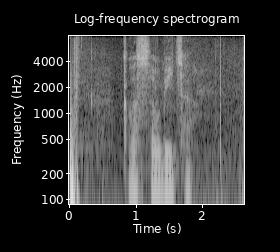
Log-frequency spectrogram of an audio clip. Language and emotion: Russian, neutral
